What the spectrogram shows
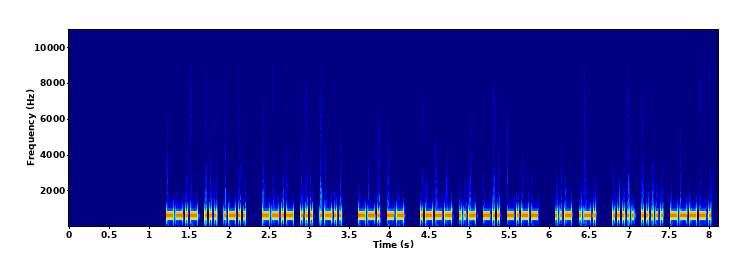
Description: Morse code, heard as a keyed tone, about 40 wpm, 690 Hz. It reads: QSL QSL GM JUDY UR 559
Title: SOTA QSO Practice 40wpm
